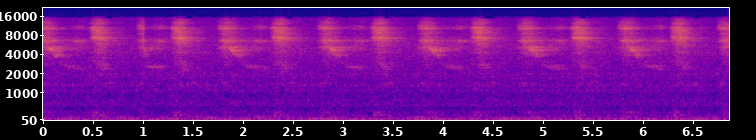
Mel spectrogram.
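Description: Rhythmic, evenly spaced knocking pulses, about two a second, over a steady low hum, typical of an MRI scanner running a sequence.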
